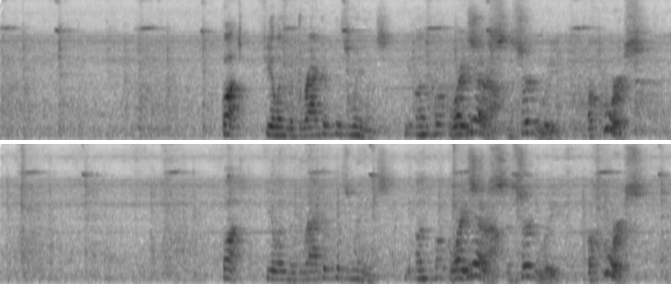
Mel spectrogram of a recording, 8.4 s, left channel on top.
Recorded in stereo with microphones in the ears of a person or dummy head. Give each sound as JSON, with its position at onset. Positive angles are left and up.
{"t": 2.8, "sound": "a woman speaking", "side_deg": 35, "distance_m": 0.6}
{"t": 5.6, "sound": "a man speaking", "side_deg": 35, "distance_m": 1.2}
